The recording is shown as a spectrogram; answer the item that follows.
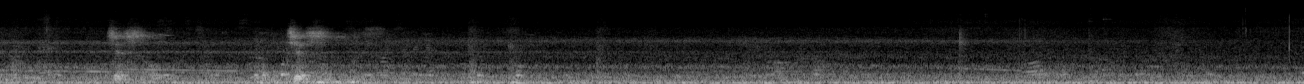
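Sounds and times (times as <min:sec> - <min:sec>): train rumbling inside car: 0:00.0 - 0:13.0.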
